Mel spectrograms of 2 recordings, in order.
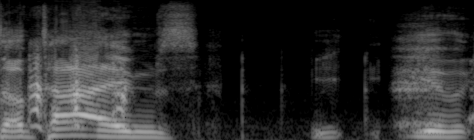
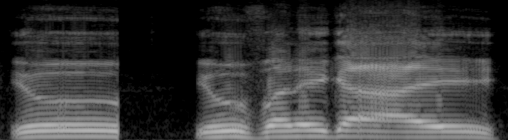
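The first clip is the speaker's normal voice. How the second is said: a hint of Austrian accent, amused and teasing; lightly voiced Austrian strongman chuckling; Austrian Arnold accent; slower than usual. Arnold teasing the host with an Austrian accent. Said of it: "Your Austrian accent".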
